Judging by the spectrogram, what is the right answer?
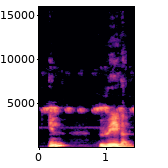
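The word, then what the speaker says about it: inveigle: जी एल ई इनवेगन इन वेगल देखो यहां पर इ आई का उच्चारण क्या आ रहा है ए यानी कि इन वेगल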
